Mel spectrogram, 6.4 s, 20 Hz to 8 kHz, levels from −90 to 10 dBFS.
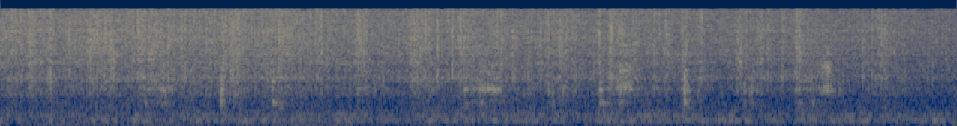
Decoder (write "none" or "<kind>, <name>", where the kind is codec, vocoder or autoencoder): none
